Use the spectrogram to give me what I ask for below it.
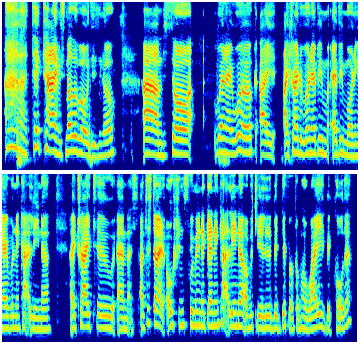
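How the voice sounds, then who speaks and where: Over a video call, a woman in her late fifties who is an ultra triathlete chats as a podcast guest in a relaxed interview, laughing often and using many fillers. Her voice is fairly low and a little fast, with no room sound.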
